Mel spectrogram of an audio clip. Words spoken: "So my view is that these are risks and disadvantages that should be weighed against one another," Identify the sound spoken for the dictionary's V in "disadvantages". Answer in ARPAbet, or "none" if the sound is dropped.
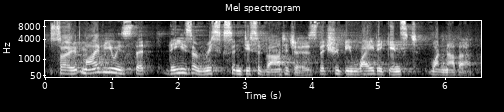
V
